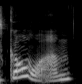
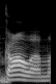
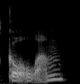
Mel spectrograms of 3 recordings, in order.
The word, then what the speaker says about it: Golem: It's Golem. – It is Golem. – It's not Gollum, like Lord of the Rings. – Yeah. – Just in case any of you have been saying it wrong, it's Golem.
